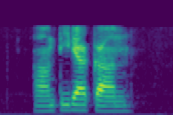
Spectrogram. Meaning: synonym of անտեր (anter)
- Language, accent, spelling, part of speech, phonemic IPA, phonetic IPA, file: Armenian, Eastern Armenian, անտիրական, adjective, /ɑntiɾɑˈkɑn/, [ɑntiɾɑkɑ́n], Hy-անտիրական.ogg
